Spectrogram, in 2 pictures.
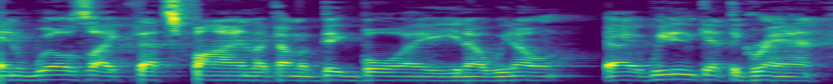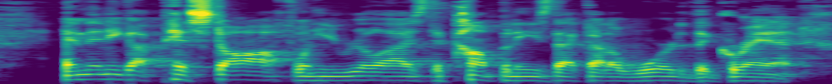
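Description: The speaker has an American accent and talks at a fairly quick pace. The intonation is monotone and flat. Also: man, fairly low pitch for a man. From New Jersey. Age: 20s. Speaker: podcast host and health advocate. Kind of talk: casual interview.

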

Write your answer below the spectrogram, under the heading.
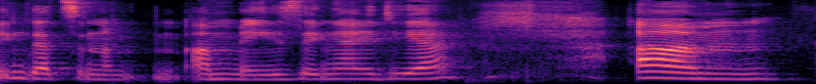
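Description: A woman's fairly high, animated voice on a very clean recording with a silent background. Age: 40s. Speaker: podcast host and mom. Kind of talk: monologue, motivational talk to listeners. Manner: animated, friendly, laughs often.

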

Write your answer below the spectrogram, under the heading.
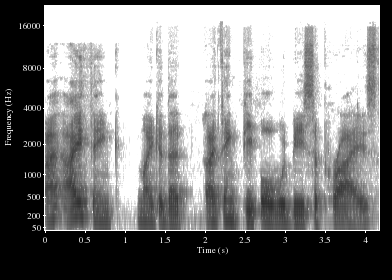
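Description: Here is a man with a normal speaking voice. His pitch is medium and his intonation fairly even. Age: 40s. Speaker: golf course superintendent. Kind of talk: live-streamed technical discussion. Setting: video call.

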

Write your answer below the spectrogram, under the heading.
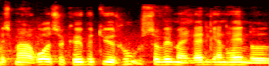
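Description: Noticeable background noise surrounds a man speaking at a medium pitch. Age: 50s. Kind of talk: explaining to children.

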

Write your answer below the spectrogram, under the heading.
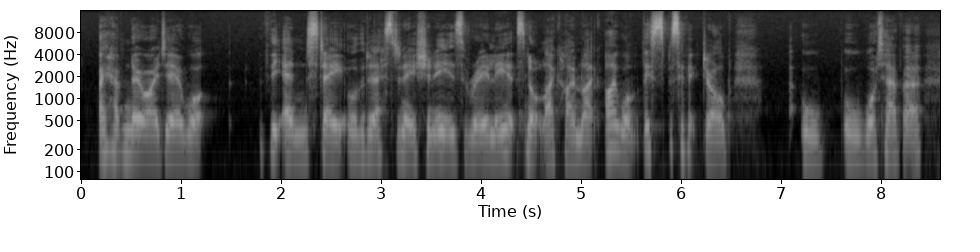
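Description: Speaking in a London accent, a woman keeps a fairly low pitch, very even loudness and fairly even intonation at a moderate pace. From London, England. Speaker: podcast guest, product worker. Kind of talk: casual interview chat.

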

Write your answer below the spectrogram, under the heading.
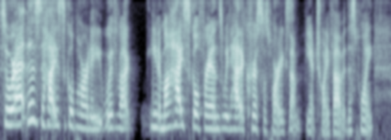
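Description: In a Southern US accent, a woman talks at a very fast pace with a high pitch. Her tone is animated, and her loudness swings widely. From Alabama. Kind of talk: testimony.

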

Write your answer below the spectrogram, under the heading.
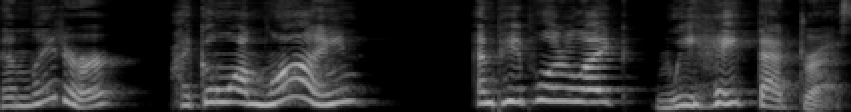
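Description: A loud woman at a moderate pace, animated in tone, with very wide pitch swings, on a very clean recording with a silent background. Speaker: podcast host. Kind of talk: casual solo commentary.

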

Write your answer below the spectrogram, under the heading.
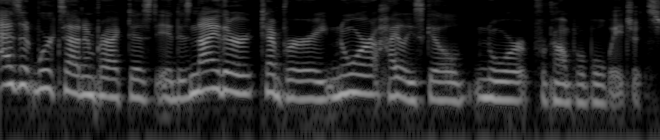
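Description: A woman speaks fairly quickly at a medium pitch with lively intonation, in a plain, everyday voice. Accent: American. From US South, Raleigh, North Carolina. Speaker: magazine editor. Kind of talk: interview. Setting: studio.

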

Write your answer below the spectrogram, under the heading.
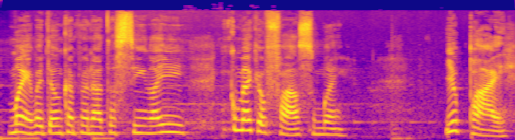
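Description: Over music in the background, a woman at medium pitch speaks at a moderate pace with very even loudness and long, frequent pauses. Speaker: athlete's mother. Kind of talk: interview.

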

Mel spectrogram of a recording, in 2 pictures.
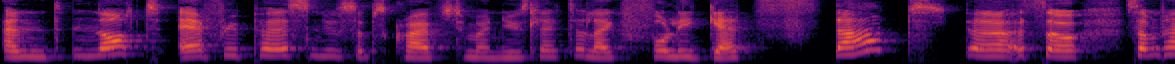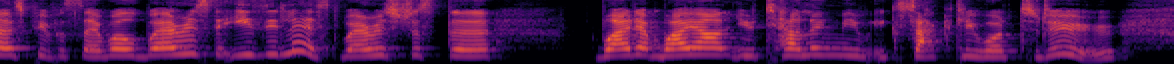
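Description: A woman with a German accent speaks fast-ish at a high pitch, in an animated tone with ordinary pitch variation. Her loudness swings a lot. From Germany, Moselle region. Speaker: language coach. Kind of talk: casual interview. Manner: animated, laughs often.

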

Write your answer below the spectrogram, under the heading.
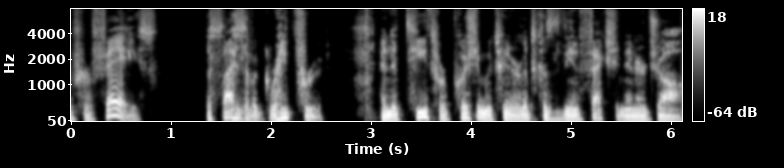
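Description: This man has a plain, everyday voice with an American accent and a fairly low pitch that varies in an ordinary way. The recording is very clean, with a silent background and a dry, close sound with no echo. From Delaware, US. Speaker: past life regression speaker. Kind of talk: interview.

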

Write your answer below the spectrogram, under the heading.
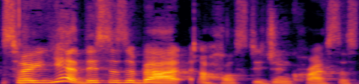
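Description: The speaker is a woman with an Australian accent. Her pitch varies in an ordinary way. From Australia, Sydney. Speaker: novelist and playwright. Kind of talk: interview.

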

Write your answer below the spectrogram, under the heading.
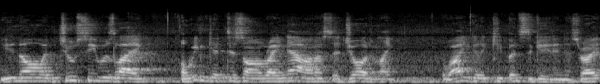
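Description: Speaking at a fairly quick pace with a New York accent, a man with a fairly high pitch is heard over noticeable background noise. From Queens, New York. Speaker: music manager. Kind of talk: casual chat.

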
